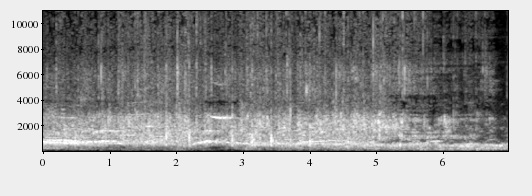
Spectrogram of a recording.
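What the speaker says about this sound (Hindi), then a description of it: "ठोको ताली।" Steady, dense applause from a large crowd at a Hindi comic poetry gathering fills the whole stretch, holding loud and even before easing slightly near the end.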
